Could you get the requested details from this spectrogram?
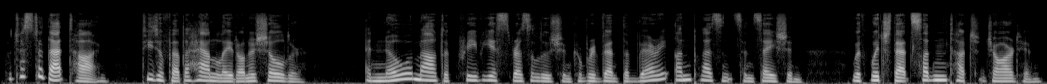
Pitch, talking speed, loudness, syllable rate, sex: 170 Hz, 185 wpm, -22 LUFS, 5.2 syllables/s, female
